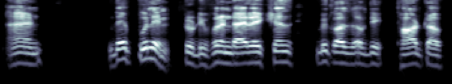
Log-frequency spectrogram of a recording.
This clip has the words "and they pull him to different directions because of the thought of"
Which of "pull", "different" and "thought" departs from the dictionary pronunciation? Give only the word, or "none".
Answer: thought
